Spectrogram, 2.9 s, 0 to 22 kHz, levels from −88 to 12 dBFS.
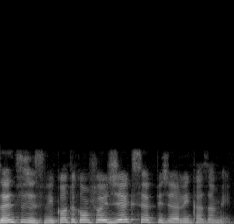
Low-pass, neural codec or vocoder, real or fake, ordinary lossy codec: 7.2 kHz; autoencoder, 48 kHz, 32 numbers a frame, DAC-VAE, trained on Japanese speech; fake; none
